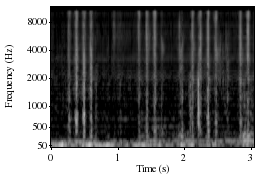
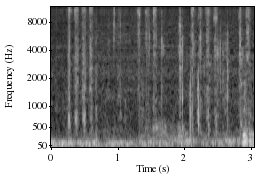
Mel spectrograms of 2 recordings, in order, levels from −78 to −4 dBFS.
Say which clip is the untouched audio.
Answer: second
